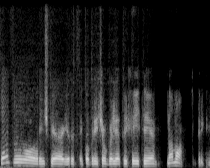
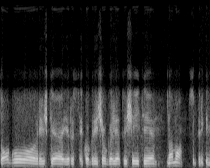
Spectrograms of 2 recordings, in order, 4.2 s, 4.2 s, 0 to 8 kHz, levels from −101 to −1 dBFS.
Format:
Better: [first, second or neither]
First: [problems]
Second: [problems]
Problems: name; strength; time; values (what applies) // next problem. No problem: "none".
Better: second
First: noise reduction (neural mask model DeepFilterNet 3)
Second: none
